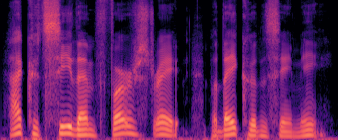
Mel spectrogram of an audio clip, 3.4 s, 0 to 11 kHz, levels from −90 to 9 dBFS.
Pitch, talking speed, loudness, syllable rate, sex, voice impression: 130 Hz, 195 wpm, -19 LUFS, 3.8 syllables/s, male, masculine, adult-like, tensed, powerful, bright, clear, cool, intellectual, slightly sincere, friendly, slightly wild, lively, slightly kind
